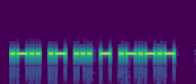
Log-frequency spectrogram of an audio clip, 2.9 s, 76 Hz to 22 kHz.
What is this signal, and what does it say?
Morse code, heard as a keyed tone, about 25 wpm, 600 Hz. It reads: LAST.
